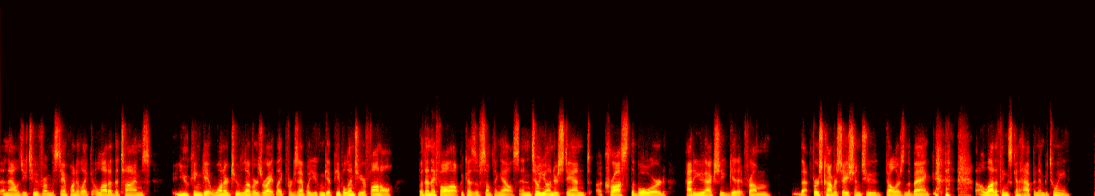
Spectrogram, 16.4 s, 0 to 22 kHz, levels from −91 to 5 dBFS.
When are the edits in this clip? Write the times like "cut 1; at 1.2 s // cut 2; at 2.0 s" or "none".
none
